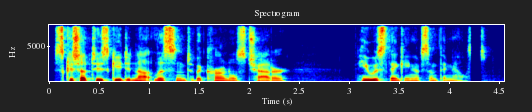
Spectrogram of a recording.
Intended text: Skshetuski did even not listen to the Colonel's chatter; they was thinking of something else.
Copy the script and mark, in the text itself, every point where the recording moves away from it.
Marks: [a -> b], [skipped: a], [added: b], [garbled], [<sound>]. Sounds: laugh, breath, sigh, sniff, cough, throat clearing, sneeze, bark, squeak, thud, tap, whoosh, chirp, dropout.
Skshetuski did [skipped: even] not listen to the Colonel's chatter; [they -> he] was thinking of something else. [dropout]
